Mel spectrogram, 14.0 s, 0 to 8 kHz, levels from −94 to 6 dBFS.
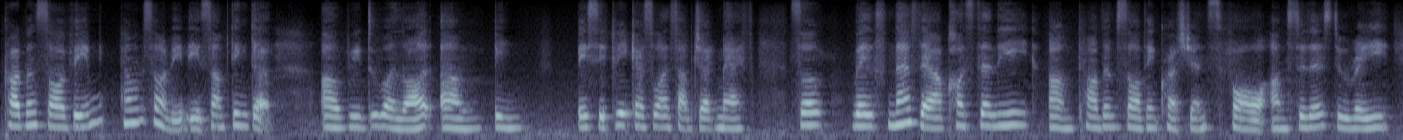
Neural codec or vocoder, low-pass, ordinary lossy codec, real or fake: codec, 16 kHz, 0.5 kbps, FunCodec, trained on Chinese and English, 25 frames a second; none; none; fake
